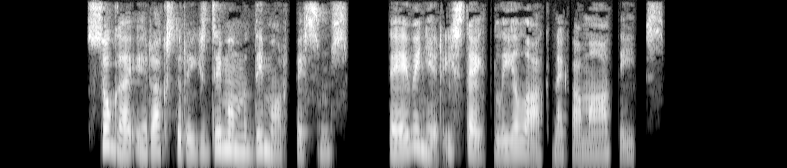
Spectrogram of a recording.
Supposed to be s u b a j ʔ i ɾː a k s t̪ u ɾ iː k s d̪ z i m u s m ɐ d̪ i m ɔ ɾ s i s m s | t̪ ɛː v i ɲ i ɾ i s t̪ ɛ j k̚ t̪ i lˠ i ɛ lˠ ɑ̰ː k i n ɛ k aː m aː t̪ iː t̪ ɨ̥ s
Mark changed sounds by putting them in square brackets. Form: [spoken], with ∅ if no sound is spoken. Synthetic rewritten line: s u [ɡ] a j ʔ i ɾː a k s t̪ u ɾ iː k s d̪ z i m u [∅] m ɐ d̪ i m ɔ ɾ [f] i s m s | t̪ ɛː v i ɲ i ɾ i s t̪ ɛ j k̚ t̪ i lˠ i ɛ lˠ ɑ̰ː k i n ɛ k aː m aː t̪ iː t̪ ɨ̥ s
